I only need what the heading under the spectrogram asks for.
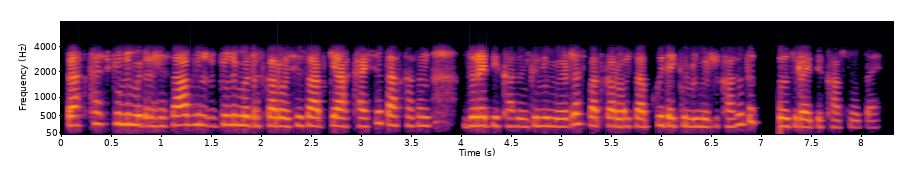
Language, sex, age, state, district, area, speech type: Kashmiri, female, 18-30, Jammu and Kashmir, Bandipora, rural, conversation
